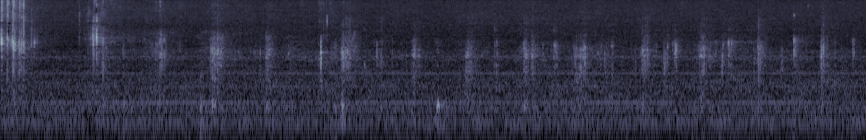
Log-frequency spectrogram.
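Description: A person chewing crunchy food close to the microphone, most likely a hard taco shell, giving irregular crisp crunches a few times a second.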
